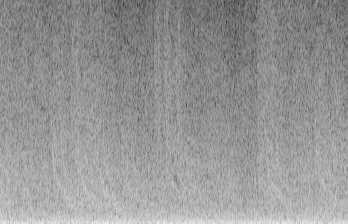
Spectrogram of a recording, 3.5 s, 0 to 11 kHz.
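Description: A battleship takes heavy fire in a Supreme Commander: Forged Alliance 3v3 match, with a dense, continuous wall of rumbling explosions and artillery booms that stays loud and steady throughout.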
